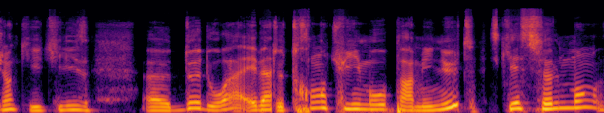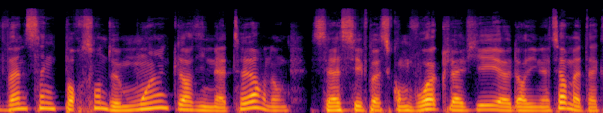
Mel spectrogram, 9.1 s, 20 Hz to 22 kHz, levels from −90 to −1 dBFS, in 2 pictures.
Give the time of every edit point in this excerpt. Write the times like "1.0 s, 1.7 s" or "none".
2.0 s, 3.6 s, 5.8 s, 6.7 s, 7.3 s, 7.8 s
